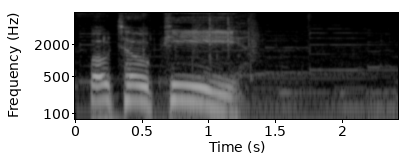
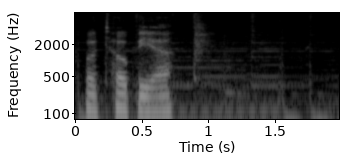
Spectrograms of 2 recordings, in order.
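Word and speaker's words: Photopea: Photo P. That's how you pronounce that, right? Definitely not Photopia.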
